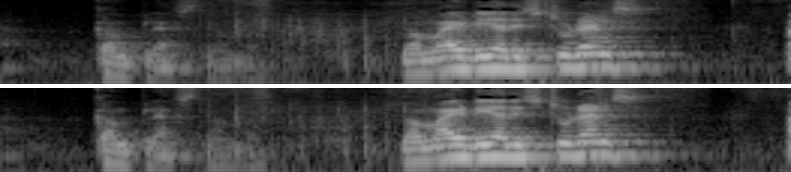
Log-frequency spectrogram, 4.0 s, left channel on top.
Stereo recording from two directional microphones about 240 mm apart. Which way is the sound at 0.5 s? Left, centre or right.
Right.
